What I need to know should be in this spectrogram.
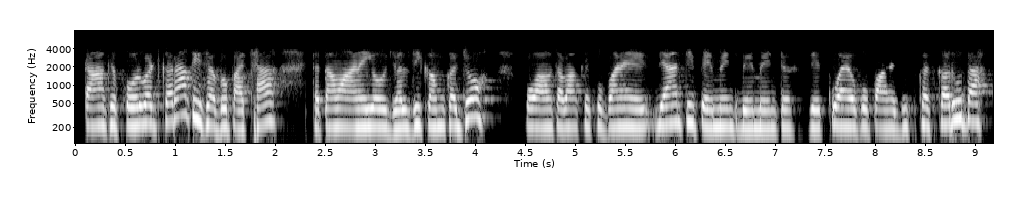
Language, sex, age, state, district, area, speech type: Sindhi, female, 30-45, Gujarat, Surat, urban, conversation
